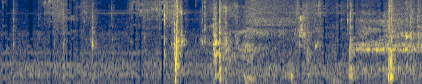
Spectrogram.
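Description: Trading cards and clear soft plastic card sleeves being handled: faint plastic rustling with a few sharp clicks as a card is slipped into a sleeve and stacked with other sleeved cards.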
